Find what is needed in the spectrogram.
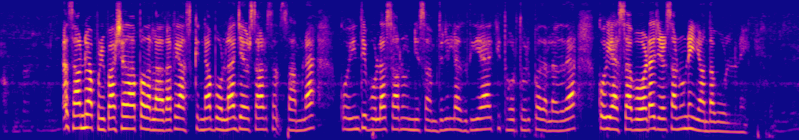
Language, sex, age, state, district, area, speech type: Dogri, female, 30-45, Jammu and Kashmir, Samba, urban, spontaneous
